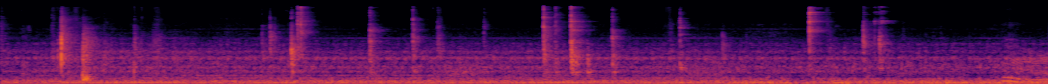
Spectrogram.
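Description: Steady low workshop hum with a scattering of light clicks and knocks, about a dozen, from tools and parts being handled at a milling machine.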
